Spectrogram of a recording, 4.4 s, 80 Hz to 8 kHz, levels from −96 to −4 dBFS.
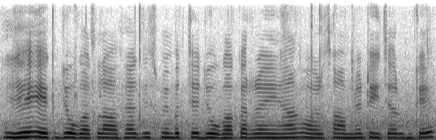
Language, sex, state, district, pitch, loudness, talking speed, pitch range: Hindi, female, Punjab, Pathankot, 235 Hz, -15 LUFS, 205 wpm, 230-245 Hz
